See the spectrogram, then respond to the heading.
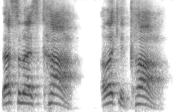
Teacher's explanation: Some people pronounce the R at the end of the word as another A.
